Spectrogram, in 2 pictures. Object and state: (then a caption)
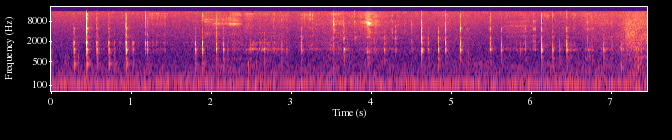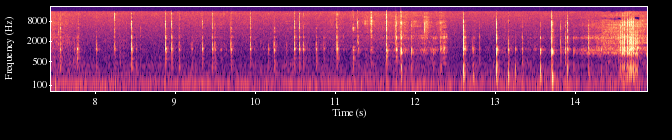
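Glass light-up Christmas tree figurine. Long nails tap on the body and glittery silver base of a hollow clear glass light-up Christmas tree figurine with LED lights inside. Quick, light clicking taps with almost no ring come in an uneven stream over a steady low hum, growing denser toward the end and closing with a brief louder scratchy flurry.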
